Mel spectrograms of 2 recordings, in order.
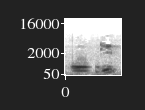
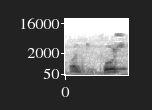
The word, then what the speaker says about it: ادیپوس: بله، نمایش خب بعضیا تلفظ میکنن ادیپ و بعضیا میگن ادیپوس، اما این نمایشنامه سنکا رو با عنوان ادیپوس ترجمه کردن، با همین عنوان هم به صحنه خواهد رفت.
